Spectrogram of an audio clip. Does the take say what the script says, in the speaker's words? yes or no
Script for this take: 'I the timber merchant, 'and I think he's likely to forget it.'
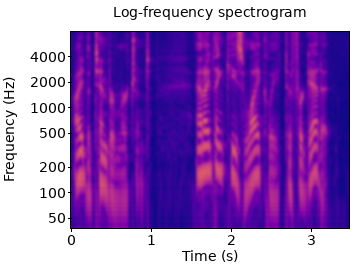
yes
